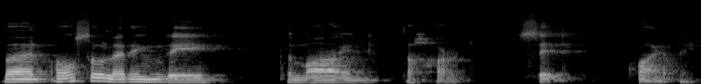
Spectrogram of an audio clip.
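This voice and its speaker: Very slow-speaking man guiding meditation. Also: fairly low pitch, steady tone, highs cut off. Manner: halting, gentle pauses, hesitant searching for words. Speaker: Buddhist monk leading a guided meditation. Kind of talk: guided meditation. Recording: roomy, echoing livestream recording.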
